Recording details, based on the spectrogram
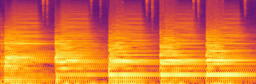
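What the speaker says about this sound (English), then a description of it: "Next thing is I'm going to go for some distortion." Synth braam from a wavetable synth run through a diode distortion module, five loud, heavily distorted sustained hits, each swelling then decaying before the next strikes, alone with no talk.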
